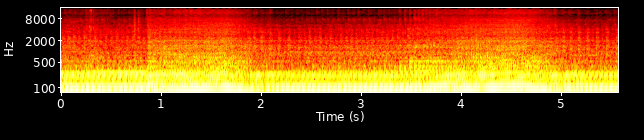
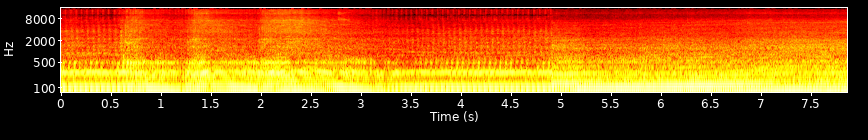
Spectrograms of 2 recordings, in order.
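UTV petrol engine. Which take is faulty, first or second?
first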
